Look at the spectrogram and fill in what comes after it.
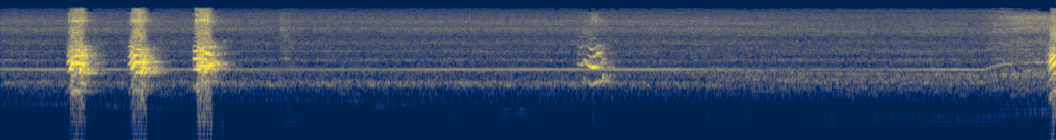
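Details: A Shiba Inu facing a hair dryer set on cold gives three quick, sharp barks, then a lone yelp, over the dryer's steady whine.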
